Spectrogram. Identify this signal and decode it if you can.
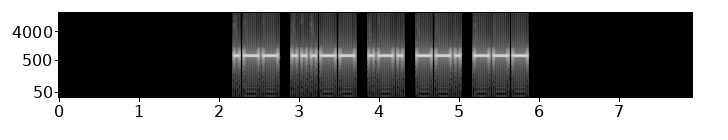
Morse code, heard as a keyed tone, about 20 wpm, 700 Hz. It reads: W3RGO
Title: USA Call Signs - 5 Characters - Repeated 3x - 20wpm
